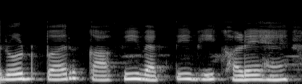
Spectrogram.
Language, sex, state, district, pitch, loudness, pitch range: Hindi, female, Jharkhand, Palamu, 230 Hz, -14 LUFS, 210-250 Hz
